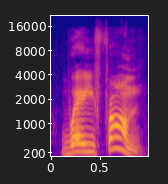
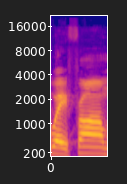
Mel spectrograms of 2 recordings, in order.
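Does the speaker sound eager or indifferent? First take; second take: eager; indifferent. First: It sounds eager, seeking approval. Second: It sounds indifferent, with the voice dipping. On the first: The speaker is trying to win the listener's approval. The speaker calls it wrong. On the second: The speaker is not seeking the listener's approval. The speaker calls it right.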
